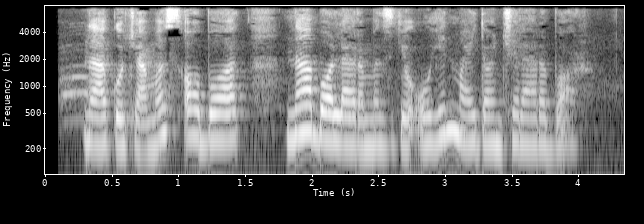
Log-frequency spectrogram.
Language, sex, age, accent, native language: Uzbek, female, under 19, Farg'ona, Uzbek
